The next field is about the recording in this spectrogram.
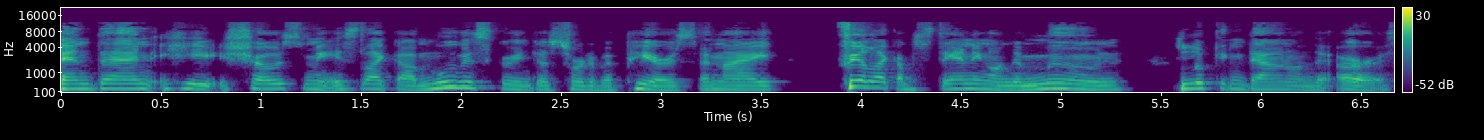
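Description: Talking at a fairly quick pace with ordinary pitch variation, a woman with fairly low pitch speaks with a Swedish accent. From Sweden. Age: 60s. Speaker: physician. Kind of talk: interview.

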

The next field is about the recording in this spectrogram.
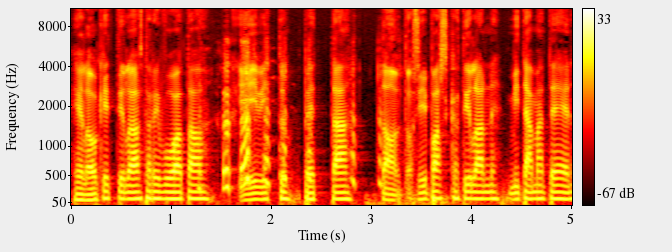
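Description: There's a dry, close sound with no echo as a man speaks at medium pitch. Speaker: podcast co-host. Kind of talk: casual chat.

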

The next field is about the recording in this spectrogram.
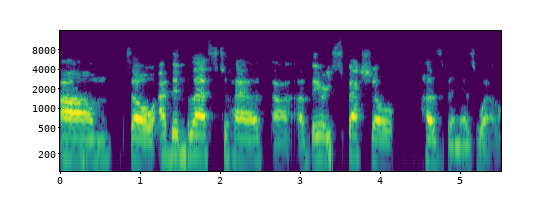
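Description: Speaking very slowly, a woman with an American accent uses a fairly low pitch and fairly even intonation. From Michigan, Flint and Battle Creek. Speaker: judge. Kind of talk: interview testimony. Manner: hesitant with fillers.

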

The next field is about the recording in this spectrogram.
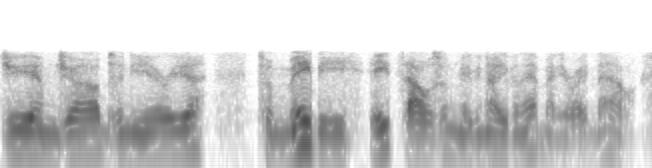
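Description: This man's voice sits at a fairly high pitch. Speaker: political panelist. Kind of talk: casual political discussion. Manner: halting, repeats words.

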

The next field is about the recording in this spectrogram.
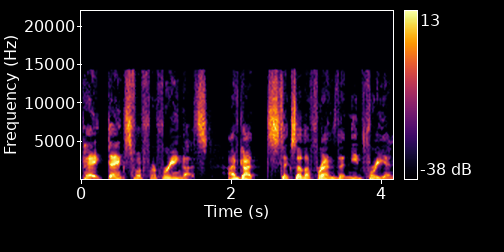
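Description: A man puts on a character voice, high-pitched, with the act delivered in a Brooklyn accent. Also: fairly slow pace. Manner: tough guy.

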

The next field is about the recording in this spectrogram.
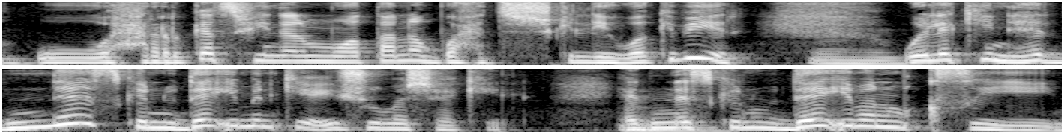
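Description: At a very fast pace, a woman talks in a somewhat breathy, medium-pitched voice with very wide pitch swings. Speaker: podcast host. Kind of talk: interview.

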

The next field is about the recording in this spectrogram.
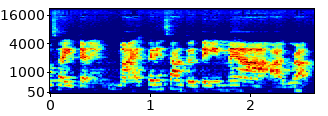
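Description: A woman speaks in an ordinary speaking voice at medium pitch. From Puerto Rico. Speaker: media industry professional. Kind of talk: interview.

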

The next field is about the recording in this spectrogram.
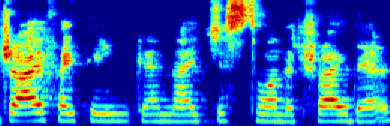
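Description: A woman speaks with a Russian accent in a monotone, flat intonation over a quiet background. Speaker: racing driver. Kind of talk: interview. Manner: halting.

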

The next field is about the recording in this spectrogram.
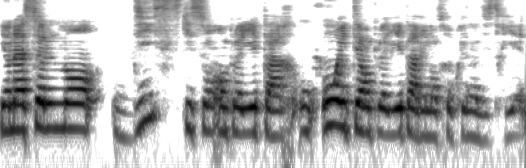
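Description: At a moderate pace, a woman speaks in a dark, mellow tone with a fairly high pitch and ordinary pitch variation. She leaves hardly any pauses, and her loudness swings widely. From Congolese descent. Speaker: environmental campaigner and researcher. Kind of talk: interview. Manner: hesitant, many fillers.

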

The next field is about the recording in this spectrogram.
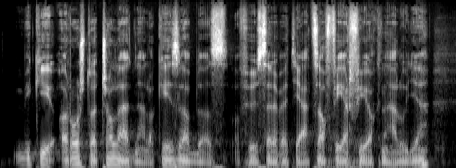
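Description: A man with vocal fry talks at a moderate pace, his intonation lively. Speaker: sports podcast host. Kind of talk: interview. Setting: studio.

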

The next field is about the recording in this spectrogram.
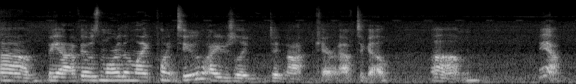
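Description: A woman's voice at a moderate pace, with ordinary pitch variation and noticeable background noise. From New Mexico, Albuquerque. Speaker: thru-hiker and new veterinarian. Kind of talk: casual interview. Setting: hostel.

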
